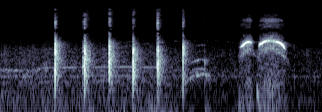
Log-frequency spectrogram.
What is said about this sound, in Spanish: Miren, escuchen el aplauso del público.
